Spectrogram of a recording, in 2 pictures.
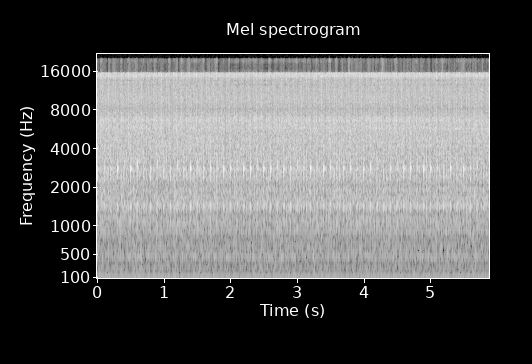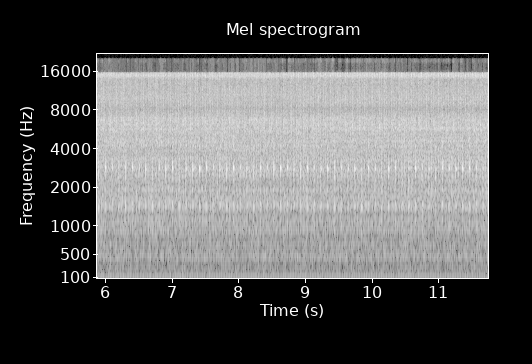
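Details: Kia Sportage 3 engine at steady idle with sharp even tapping about three a second; knock louder cold, quieter warm, present at low driving speeds, vanishes at 60-90 km/h, returns after lifting off and pressing throttle again; source unknown.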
